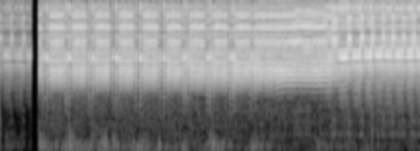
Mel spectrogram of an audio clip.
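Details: A cicada gives a loud, shrill, steady, high-pitched buzzing drone with a fast pulsing texture, calling through both night and day.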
